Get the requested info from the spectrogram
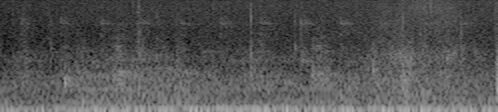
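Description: Quiet room with a steady low hum, and a few faint clicks and rustles of a photograph and a paper photo album being handled.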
